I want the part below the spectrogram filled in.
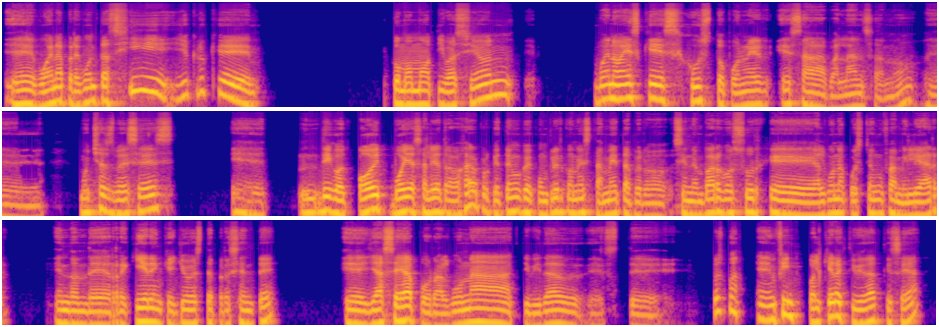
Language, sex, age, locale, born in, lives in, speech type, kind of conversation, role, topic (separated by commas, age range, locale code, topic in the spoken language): Spanish, male, 45-49, es-MX, Mexico, Mexico, conversation, podcast, guest, ¿Cómo eliges entre tener más tiempo libre o ganar más dinero?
